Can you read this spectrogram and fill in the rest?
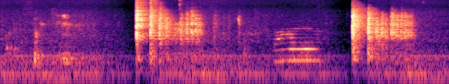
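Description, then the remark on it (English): A die is rolled twice for a sway roll: two sharp, bright clattering bursts, each rattling and skittering briefly before stopping, with a short hummed voice sound between them. “You can either roll that die twice, or you can use one of mine.”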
